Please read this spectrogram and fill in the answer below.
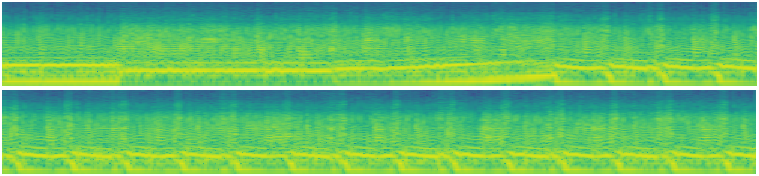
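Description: Loud electronic dance music over a truck-mounted DJ speaker stack: long sliding bass notes, then from about four seconds in a fast, pulsing bass beat.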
